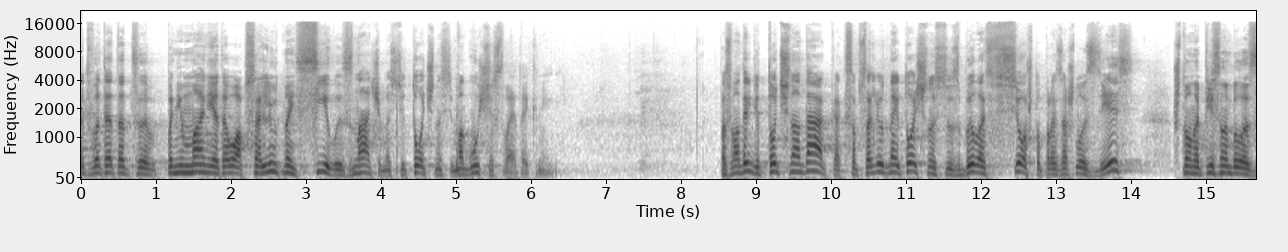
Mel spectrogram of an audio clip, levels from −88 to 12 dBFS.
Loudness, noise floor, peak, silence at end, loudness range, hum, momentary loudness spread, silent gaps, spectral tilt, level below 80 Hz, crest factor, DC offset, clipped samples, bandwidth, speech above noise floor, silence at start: -20 LUFS; -57 dBFS; -2 dBFS; 0 s; 9 LU; none; 12 LU; none; -4.5 dB/octave; -52 dBFS; 18 dB; under 0.1%; under 0.1%; 17 kHz; 37 dB; 0 s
